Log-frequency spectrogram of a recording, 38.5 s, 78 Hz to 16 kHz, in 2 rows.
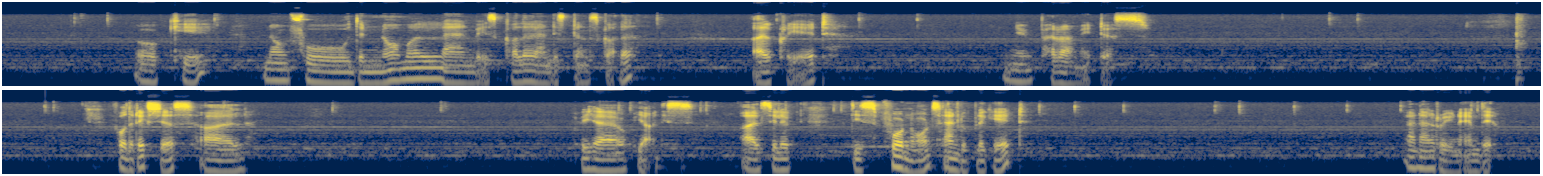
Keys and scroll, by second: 31.0 ctrl+w.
